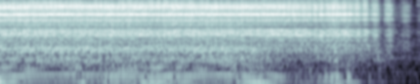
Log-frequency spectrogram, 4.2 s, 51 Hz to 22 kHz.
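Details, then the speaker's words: Rebuilt Jeep CJ5 engine on its first start, running on starter fluid with the fuel filter and lines still dry; loud steady roar for a few seconds, then winds down as it dies; runs cleanly. "Okay, that's awesome though. It runs, it sounds great."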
